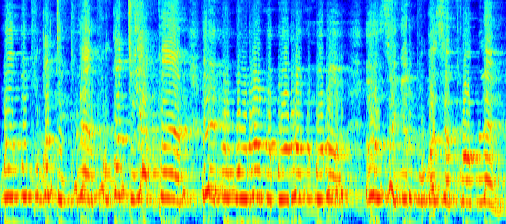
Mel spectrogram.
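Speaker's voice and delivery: high, frightened, panicked pleading voice.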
